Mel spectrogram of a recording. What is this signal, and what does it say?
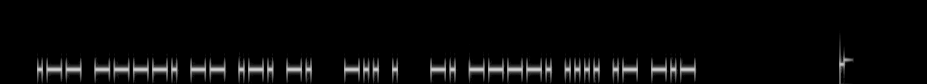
Morse code, heard as a keyed tone, about 25 wpm, 700 Hz. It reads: W9MRN DE N9HAK
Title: USA Callsign DE Callsign - 5 Characters - 25wpm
